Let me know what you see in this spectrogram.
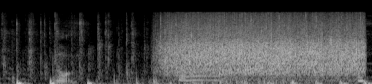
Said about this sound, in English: It's the natural end to that applause that I like very much. It's exactly, you know, when you get just almost to a microphone, because there is no audience in the entire city that will applaud you all the way to the microphone.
